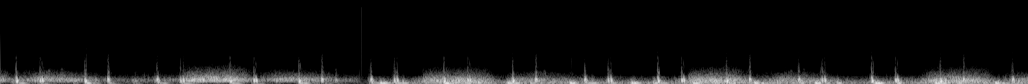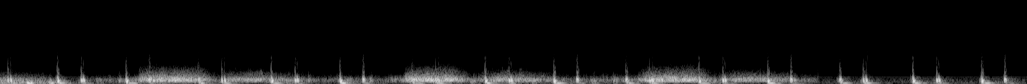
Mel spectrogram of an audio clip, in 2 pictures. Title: hearing heartbeat and breathing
